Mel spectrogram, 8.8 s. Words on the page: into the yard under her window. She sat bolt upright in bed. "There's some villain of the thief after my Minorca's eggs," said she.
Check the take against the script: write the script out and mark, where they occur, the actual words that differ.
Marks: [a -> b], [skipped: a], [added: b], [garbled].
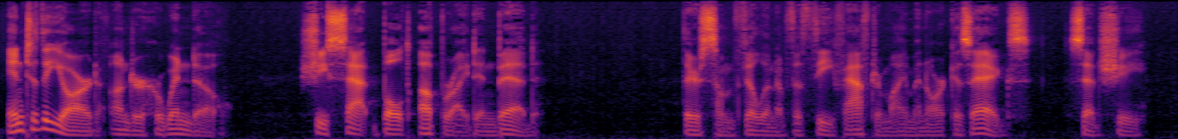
into the yard under her window. She sat bolt upright in bed. "There's some villain of the thief after my Minorca's eggs," said she.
